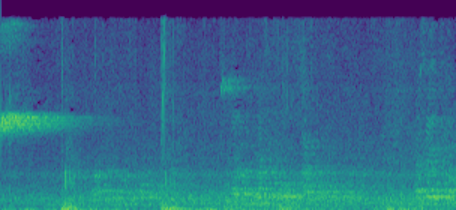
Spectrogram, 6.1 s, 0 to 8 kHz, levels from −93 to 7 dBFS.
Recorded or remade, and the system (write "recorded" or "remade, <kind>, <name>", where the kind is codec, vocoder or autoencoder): recorded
